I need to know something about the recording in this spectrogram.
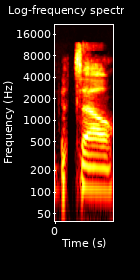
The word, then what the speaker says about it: pizzelle: Yeah, pizzelle.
